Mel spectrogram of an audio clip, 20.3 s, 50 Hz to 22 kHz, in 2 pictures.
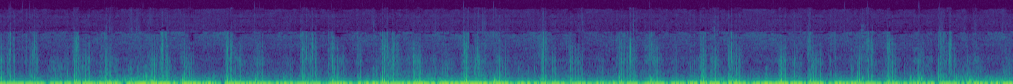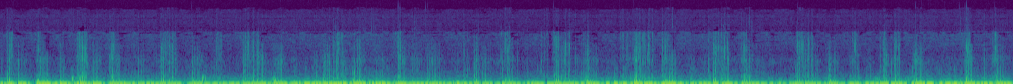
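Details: Steady regular low heartbeat thumps counted at 81 beats a minute, with constant low rumble behind; an ordinary heartbeat for ASMR.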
